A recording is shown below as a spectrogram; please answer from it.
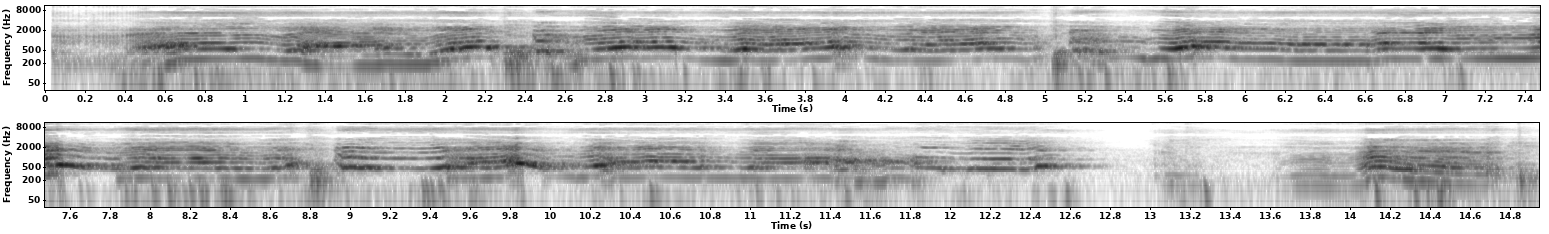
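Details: An English bull terrier sitting on a chair "talks" with long, wavering, howl-like moans that rise and fall like speech.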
